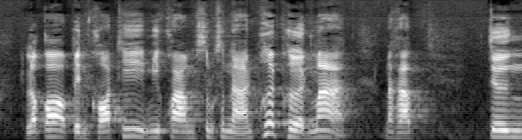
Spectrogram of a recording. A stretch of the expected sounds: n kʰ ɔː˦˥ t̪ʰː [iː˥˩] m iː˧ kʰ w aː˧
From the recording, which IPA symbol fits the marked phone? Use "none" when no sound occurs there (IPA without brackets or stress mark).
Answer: iː˥˩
